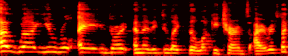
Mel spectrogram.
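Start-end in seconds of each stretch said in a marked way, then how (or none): 0.0-1.6 high, put-on Cockney accent done American-style. Mocking how americans do accents: imitating americans doing cockney. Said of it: "Americans do the Cockney accent".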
